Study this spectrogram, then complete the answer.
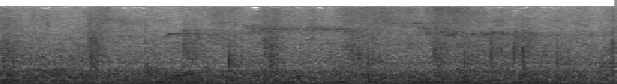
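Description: A tennis ball bounces on the court before a serve.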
